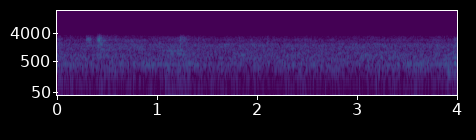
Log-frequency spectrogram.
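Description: A few light clicks, about half a second and just over a second in, from a round mosquito-screen frame being handled in its window frame, over steady background hiss.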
